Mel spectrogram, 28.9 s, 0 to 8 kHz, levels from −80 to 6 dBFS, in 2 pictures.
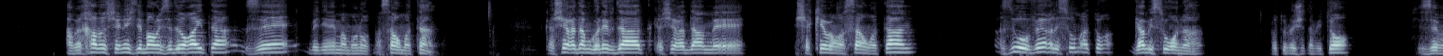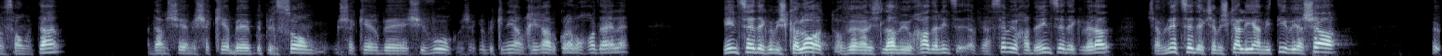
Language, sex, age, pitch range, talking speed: Hebrew, male, 40-59, 160-215 Hz, 135 wpm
